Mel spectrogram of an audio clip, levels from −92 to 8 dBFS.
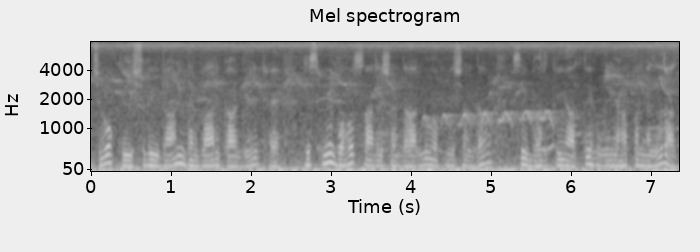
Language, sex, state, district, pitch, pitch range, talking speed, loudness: Hindi, male, Chandigarh, Chandigarh, 130 Hz, 125-150 Hz, 180 wpm, -16 LUFS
